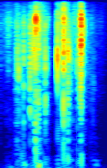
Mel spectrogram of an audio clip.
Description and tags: The sound of paper
crumple, flip, fold, folding, map, newspaper, page, paper, reading, turn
